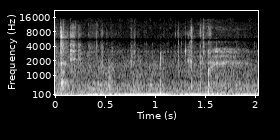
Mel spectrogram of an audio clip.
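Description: Clear plastic clamshell packaging crinkling and clicking against a cardboard box as it is pulled out and handled.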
